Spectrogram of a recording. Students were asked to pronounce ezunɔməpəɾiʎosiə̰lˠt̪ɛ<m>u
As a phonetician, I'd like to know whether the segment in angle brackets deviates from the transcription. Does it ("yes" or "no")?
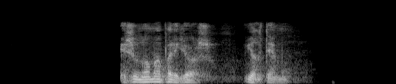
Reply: no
